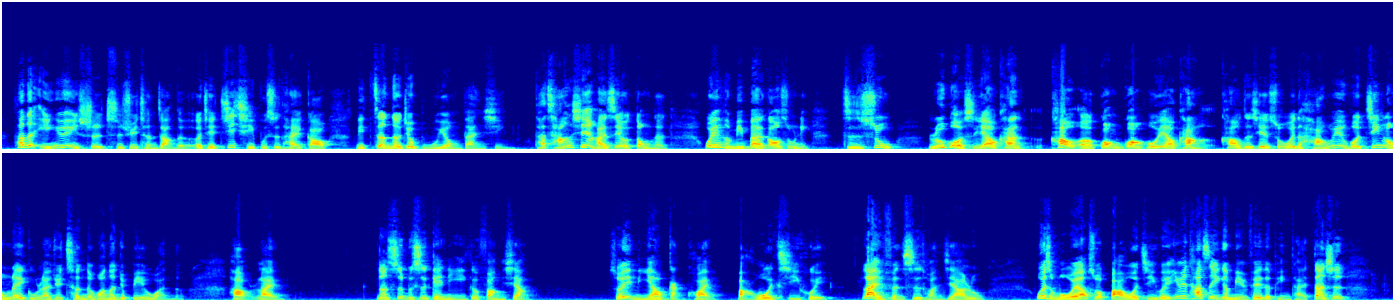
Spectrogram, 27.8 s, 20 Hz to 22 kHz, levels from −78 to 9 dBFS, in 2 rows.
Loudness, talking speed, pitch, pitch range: -20 LUFS, 285 characters per minute, 205 Hz, 185-230 Hz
